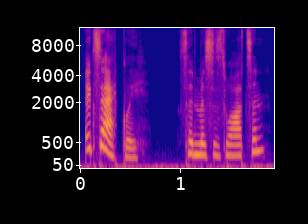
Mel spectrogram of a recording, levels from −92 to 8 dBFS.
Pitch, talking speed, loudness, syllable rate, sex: 255 Hz, 125 wpm, -22 LUFS, 4.6 syllables/s, female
